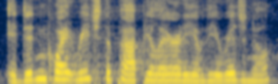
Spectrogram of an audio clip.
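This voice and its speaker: A woman's voice: mid-range voice, steady tone, quick pace, warm tone. Woman hosting in a reverberant hall. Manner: chatty, engages the audience with questions. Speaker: host introducing a radio play to an audience. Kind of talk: live spoken introduction with trivia and audience questions. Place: live hall in front of an audience. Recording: echoey hall with long reverb.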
